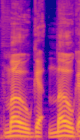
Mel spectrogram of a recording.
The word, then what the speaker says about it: Moog: And even now I kept having to remind myself, Moog.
